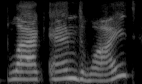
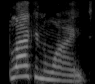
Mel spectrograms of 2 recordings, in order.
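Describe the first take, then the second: First: The word 'and' has a full, clear vowel. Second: The word 'and' is quick and reduced. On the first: The speaker calls it wrong. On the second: The speaker calls it right.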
